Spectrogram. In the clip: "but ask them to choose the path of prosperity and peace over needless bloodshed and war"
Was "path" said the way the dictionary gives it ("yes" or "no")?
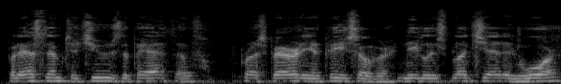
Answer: yes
